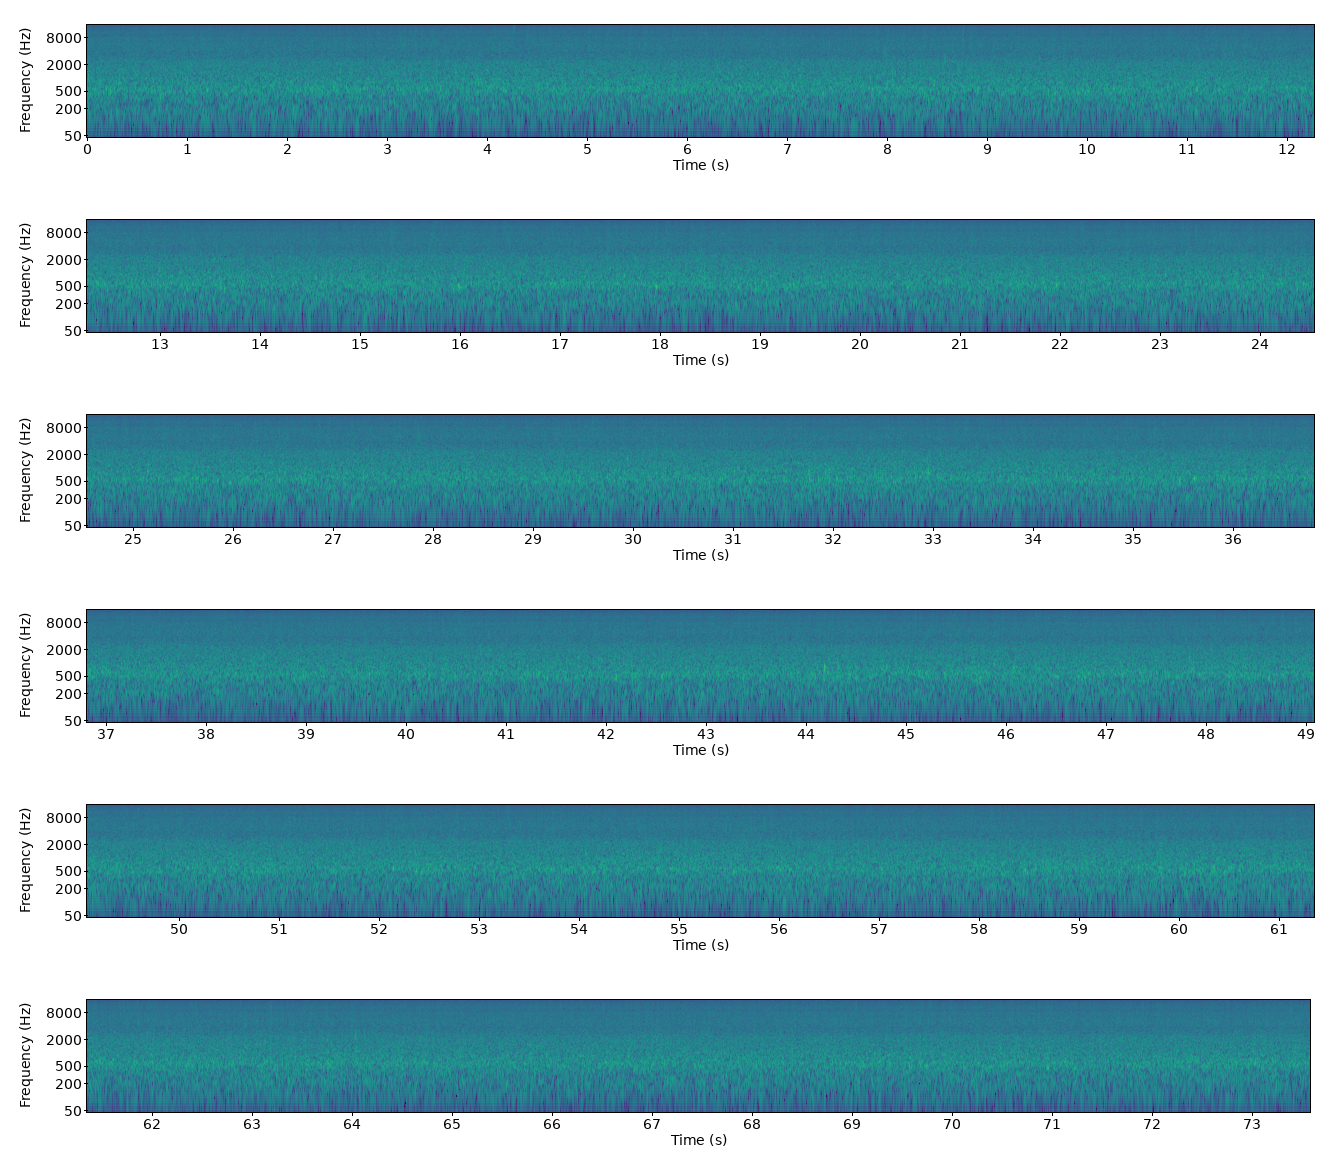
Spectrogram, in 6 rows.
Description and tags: Waterfall stream close
Waterfall in the Alps. Field-recording recorded in Entlebuch, Switzerland, with a zoom h1
alpine, alps, cascade, entlebuch, europe, field-recording, flow, forest, luzern, mountain, mountains, nature, river, splash, stream, switzerland, water, waterfall, woods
